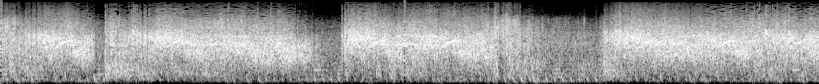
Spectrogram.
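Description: Dense, continuous gunfire from a film soundtrack, many shots running together into one loud barrage. The mix changes abruptly several times, about one, three and a half, and five seconds in.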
